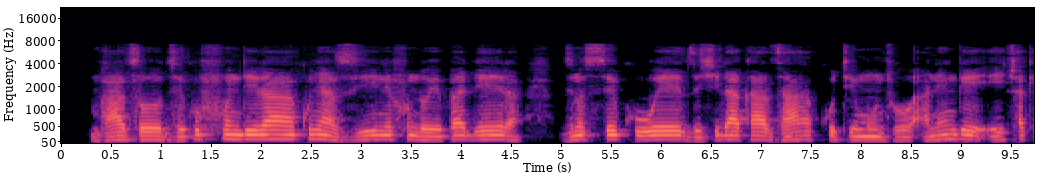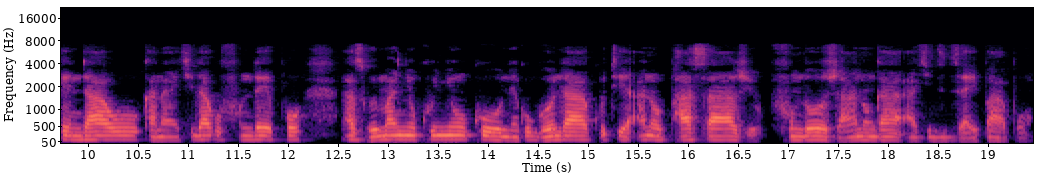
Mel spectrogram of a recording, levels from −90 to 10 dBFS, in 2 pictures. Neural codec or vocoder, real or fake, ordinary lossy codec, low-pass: none; real; AAC, 32 kbps; 7.2 kHz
